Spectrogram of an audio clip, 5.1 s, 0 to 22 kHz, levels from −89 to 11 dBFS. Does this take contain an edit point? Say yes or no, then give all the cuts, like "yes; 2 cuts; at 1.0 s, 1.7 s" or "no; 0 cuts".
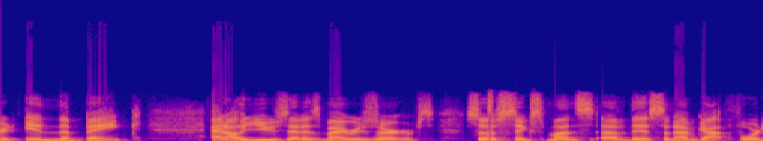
no; 0 cuts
